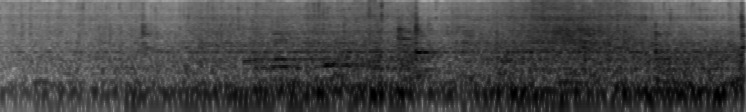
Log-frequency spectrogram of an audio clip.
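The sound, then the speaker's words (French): Onions sizzle as they sauté in a pan for a ravioli filling that will also take green and red peppers, at a hospitality cooking course in a village near Madrid; a steady frying hiss with stirring swells gradually louder. “là, on fait revenir des oignons pour préparer la farce, puis on ajoutera les poivrons verts et les poivrons rouges, et au final, avec la farce, on fera des raviolis.”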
